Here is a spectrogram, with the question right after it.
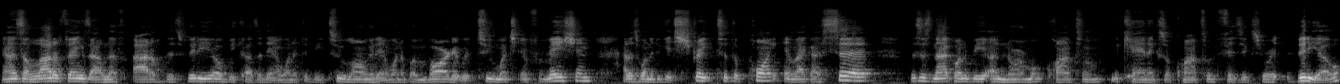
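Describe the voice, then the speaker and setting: Somewhat breathy speech from a man at a fairly quick pace. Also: medium pitch for a man, ordinary pitch variation. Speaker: YouTuber, spirituality and science commentator. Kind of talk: informal explainer monologue; casual video sign-off. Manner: casual, with fillers.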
